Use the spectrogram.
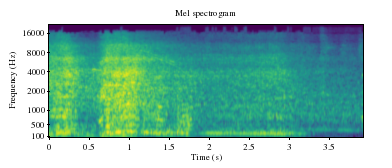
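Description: A 2025 BMW G80 M3 engine revs loudly nearby, a strong surge in the first couple of seconds that then settles into a lower steady drone and slowly falls away.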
